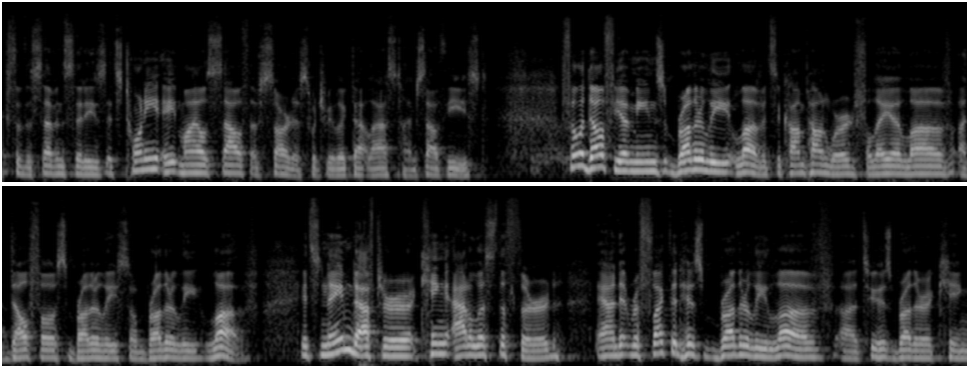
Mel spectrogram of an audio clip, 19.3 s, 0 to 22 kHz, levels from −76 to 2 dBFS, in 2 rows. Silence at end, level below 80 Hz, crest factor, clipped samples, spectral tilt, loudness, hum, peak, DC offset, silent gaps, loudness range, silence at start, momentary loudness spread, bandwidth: 0 s; -72 dBFS; 18 dB; under 0.1%; -5.5 dB/octave; -29 LUFS; none; -10 dBFS; under 0.1%; none; 5 LU; 0 s; 14 LU; 18 kHz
